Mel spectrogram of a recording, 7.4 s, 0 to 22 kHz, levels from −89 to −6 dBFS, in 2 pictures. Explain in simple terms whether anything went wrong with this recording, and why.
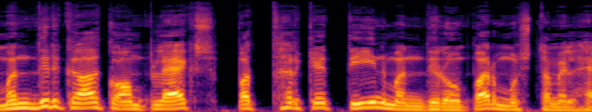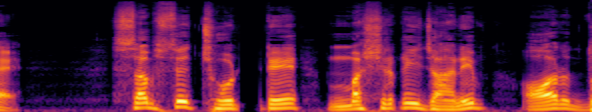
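A gap at a join of encoded pieces appears at 5.20 to 5.33 s: the speech drops into silence for about 135 ms, then resumes where it stopped. The audio was compressed in separate chunks, roughly 6 s long, and stitched together without trimming the silent padding each chunk carried.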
